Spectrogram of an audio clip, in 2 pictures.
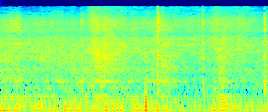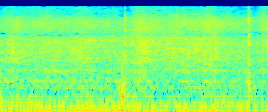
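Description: Chickpeas and cauliflower in spice masala sizzling in a kadhai as a spatula stirs them. The spatula scrapes and clicks against the pan now and then.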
